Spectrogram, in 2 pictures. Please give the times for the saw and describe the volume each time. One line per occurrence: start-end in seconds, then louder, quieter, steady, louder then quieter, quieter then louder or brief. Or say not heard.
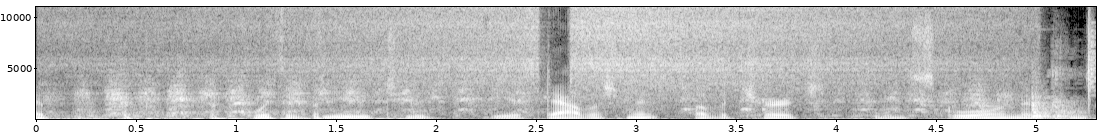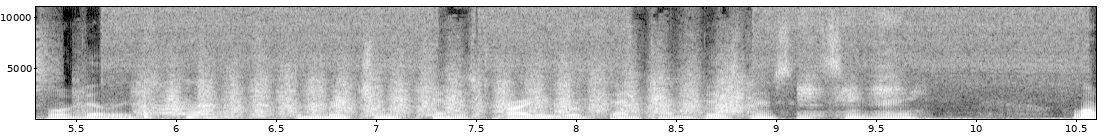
0.0-9.7 quieter then louder.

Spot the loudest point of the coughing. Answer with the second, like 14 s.
6 s.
